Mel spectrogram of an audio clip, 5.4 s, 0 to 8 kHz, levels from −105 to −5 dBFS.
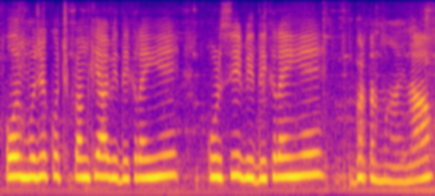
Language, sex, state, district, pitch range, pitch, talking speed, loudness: Hindi, female, Madhya Pradesh, Bhopal, 280-305 Hz, 290 Hz, 175 wpm, -14 LUFS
